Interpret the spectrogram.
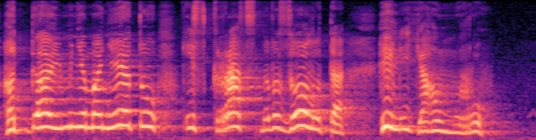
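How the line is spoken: Loud pleading cry. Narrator (Russian): прокаженный громко закричал, взывая к нему

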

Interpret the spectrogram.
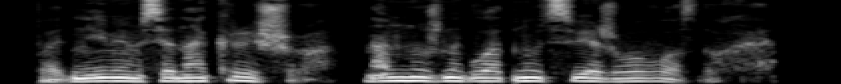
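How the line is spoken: Whisper in ear. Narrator (Russian): его голос прошептал ей на ухо

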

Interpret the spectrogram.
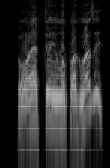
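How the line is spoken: Sharp exclamation. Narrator (Russian): воскликнула мисс Кэррингтон несколько резко

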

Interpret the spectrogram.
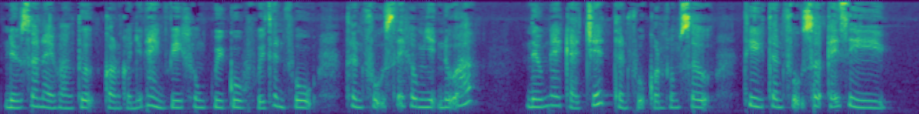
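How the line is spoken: Fearless, steady. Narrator (Vietnamese): Tư Nhược Lan không hề sợ hãi, tiếp tục nói

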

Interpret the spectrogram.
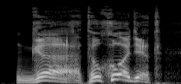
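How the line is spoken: Growled. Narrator (Russian): рыкнул кавалерист

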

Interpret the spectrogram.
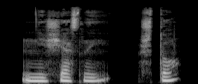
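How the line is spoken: Calm, indifferent. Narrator (Russian): так спокойно и равнодушно говорит

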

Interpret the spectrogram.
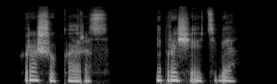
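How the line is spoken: Quiet. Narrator (Russian): тихо сказала я

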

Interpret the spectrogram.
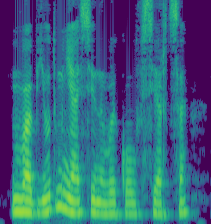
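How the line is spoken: Grim joking. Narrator (Russian): мрачно пошутил Ван Райен

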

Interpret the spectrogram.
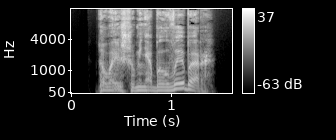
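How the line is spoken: Barked. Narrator (Russian): рявкнул он

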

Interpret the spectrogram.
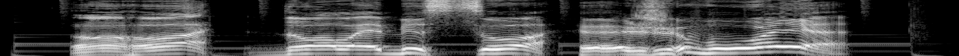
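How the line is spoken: Joyful shout through mask. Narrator (Russian): радостно закричал человек в дешевой пластиковой маске поросенка

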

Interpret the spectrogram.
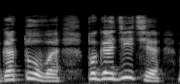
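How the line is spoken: Exclaiming. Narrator (Russian): воскликнул Тревор

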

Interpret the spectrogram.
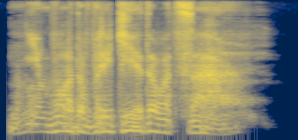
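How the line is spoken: Whisper. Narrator (Russian): шепнула она

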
